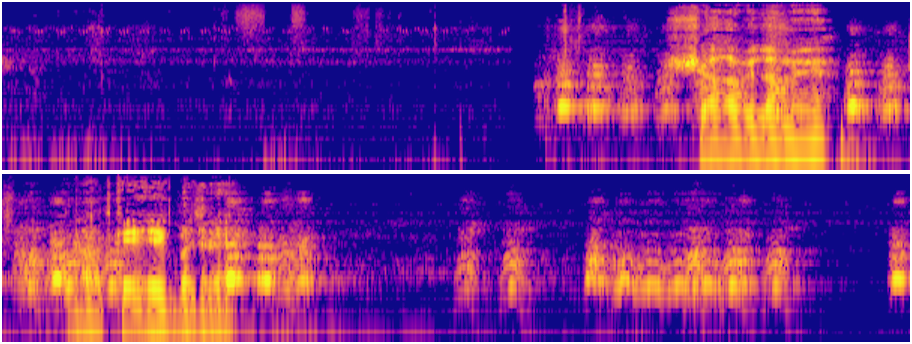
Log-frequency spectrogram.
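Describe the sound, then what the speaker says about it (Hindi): Dogs bark and yelp at night around Shah Villa in Mohan, several loud bursts of barking and whining coming in clusters mid-clip, while someone talks quietly before and between them. "कुत्ते बहुत भौंक रहे हैं"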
